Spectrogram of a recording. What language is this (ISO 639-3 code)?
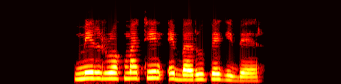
luo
